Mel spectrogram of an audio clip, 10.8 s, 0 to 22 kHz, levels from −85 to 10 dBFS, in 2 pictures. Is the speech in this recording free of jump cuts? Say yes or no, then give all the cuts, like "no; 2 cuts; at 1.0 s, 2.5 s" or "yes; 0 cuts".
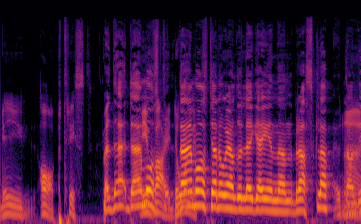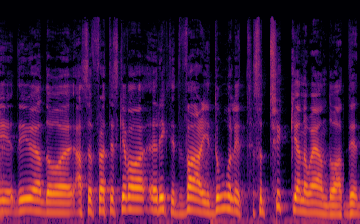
no; 1 cut; at 5.0 s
